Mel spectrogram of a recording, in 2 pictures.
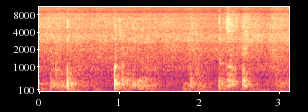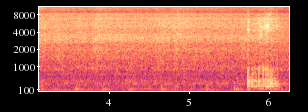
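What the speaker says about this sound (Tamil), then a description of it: "இப்போ இந்த தக்காளி பழம் வேகிறதுக்காக வந்து சால்ட்டு போடுவோம் கொஞ்சம் போதும் தக்காளி பழம் நல்லா வதங்குறதுக்காக தான்" Tomatoes with salt sauté in a pan for a curry, with a soft background sizzle punctuated by several distinct scraping strokes of a spoon against the pan, close by and without talk.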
